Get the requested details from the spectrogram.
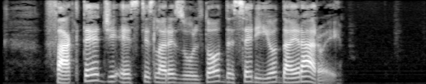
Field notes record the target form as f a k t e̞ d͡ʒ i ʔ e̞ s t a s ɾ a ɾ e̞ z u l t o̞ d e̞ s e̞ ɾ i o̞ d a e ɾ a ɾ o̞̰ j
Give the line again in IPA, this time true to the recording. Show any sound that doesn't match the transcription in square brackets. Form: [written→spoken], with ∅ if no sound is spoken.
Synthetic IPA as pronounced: f a k t e̞ d͡ʒ i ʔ e̞ s t [a→i] s [ɾ→l] a ɾ e̞ z u l t o̞ d e̞ s e̞ ɾ i o̞ d a e ɾ a ɾ o̞̰ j

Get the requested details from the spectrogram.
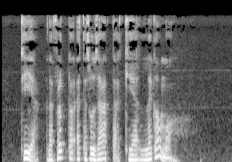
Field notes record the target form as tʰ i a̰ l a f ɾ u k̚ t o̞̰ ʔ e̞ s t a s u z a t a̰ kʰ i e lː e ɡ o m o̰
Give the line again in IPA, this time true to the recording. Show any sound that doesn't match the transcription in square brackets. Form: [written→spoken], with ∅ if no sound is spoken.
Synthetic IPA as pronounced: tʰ i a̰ l a f ɾ u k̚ t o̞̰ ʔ e̞ s t a s u z a t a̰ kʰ i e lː e ɡ o m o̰

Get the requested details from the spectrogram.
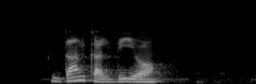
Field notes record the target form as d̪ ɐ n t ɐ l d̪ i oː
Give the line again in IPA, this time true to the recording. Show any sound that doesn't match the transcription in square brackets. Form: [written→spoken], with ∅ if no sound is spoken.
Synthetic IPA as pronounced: d̪ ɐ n [t→k] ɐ l d̪ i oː

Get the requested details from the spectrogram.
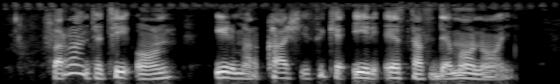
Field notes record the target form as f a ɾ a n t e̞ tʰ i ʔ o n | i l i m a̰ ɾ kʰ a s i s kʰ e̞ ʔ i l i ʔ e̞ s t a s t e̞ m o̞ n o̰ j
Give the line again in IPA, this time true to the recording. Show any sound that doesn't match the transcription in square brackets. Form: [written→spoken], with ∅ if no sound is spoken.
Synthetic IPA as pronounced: f a ɾ a n t e̞ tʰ i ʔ o n | i l i m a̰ ɾ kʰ a [s→ʃ] i s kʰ e̞ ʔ i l i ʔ e̞ s t a s [t→d] e̞ m o̞ n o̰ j

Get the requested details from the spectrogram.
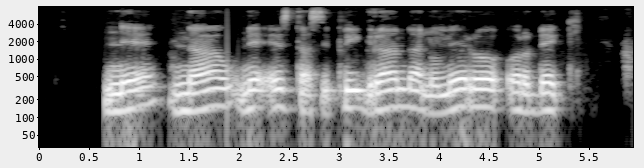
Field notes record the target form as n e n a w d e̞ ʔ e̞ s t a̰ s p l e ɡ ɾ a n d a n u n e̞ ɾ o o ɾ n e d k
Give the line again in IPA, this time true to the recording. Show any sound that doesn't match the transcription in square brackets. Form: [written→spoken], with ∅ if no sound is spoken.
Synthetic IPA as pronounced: n e n a w [d→n] e̞ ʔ e̞ s t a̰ s p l [e→i] ɡ ɾ a n d a n u [n→m] e̞ ɾ o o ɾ [n→d] e [d→∅] k

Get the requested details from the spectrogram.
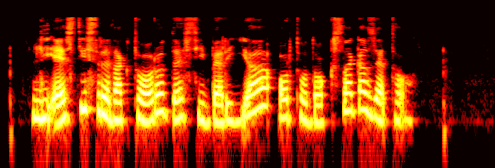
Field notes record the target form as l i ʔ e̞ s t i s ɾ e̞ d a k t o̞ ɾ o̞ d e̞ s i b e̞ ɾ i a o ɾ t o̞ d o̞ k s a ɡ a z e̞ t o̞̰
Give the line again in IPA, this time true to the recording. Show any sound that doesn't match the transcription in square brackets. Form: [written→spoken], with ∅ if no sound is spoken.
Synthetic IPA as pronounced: l i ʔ e̞ s t i s ɾ e̞ d a k t o̞ ɾ o̞ d e̞ s i b e̞ ɾ i a o ɾ t o̞ d o̞ k s a ɡ a z e̞ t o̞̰

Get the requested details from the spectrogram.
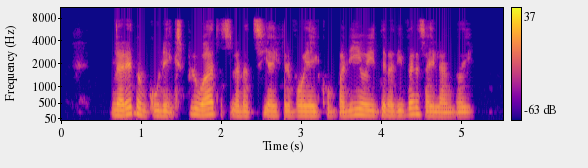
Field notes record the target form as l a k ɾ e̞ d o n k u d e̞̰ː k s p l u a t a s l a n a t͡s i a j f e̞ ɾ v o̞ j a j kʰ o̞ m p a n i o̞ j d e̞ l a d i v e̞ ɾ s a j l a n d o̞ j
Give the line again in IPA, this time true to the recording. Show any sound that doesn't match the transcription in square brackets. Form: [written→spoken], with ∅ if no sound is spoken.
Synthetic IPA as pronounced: l a [k→∅] ɾ e̞ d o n k u [d→n] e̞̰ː k s p l u a t a s l a n a t͡s i a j f e̞ ɾ v o̞ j a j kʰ o̞ m p a n i o̞ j d e̞ l a d i v e̞ ɾ s a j l a n d o̞ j

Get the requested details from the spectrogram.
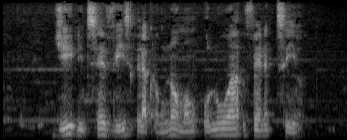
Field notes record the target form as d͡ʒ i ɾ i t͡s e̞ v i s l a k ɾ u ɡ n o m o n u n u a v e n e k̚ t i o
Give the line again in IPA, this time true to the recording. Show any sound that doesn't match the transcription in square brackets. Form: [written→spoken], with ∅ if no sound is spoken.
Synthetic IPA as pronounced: d͡ʒ i ɾ i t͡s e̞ v i s l a k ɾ [u→o] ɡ n o m o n u n u a v e n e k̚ [t→t͡s] i o

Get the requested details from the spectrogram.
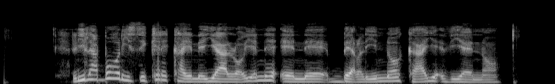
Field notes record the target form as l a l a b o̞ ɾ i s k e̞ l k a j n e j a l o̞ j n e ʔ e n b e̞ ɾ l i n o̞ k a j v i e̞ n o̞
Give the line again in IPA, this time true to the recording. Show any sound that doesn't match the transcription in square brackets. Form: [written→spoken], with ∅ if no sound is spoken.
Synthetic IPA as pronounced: l [a→i] l a b o̞ ɾ i s k e̞ l k a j n e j a l o̞ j n e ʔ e n b e̞ ɾ l i n o̞ k a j v i e̞ n o̞

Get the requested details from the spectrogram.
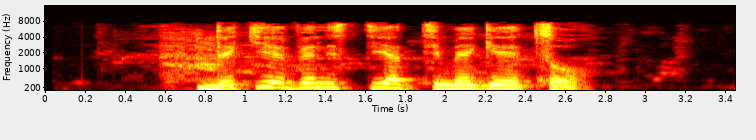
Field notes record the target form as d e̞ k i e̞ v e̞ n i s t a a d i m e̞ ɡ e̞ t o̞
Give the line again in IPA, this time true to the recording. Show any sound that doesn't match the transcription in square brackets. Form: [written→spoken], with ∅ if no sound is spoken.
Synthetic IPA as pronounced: d e̞ k i e̞ v e̞ n i s t [a→i] a [d→t] i m e̞ ɡ e̞ [t→t͡s] o̞

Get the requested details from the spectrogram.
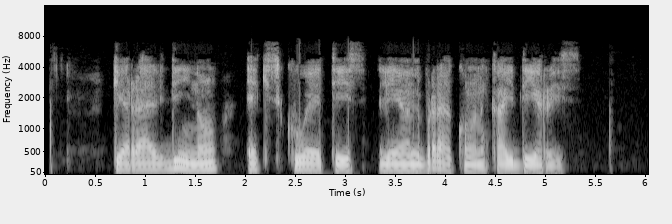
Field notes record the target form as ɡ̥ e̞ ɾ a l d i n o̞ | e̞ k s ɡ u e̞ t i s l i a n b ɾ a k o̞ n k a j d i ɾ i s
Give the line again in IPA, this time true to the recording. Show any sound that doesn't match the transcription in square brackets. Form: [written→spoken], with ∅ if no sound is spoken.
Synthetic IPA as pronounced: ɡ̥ e̞ ɾ a l d i n o̞ | e̞ k s [ɡ→k] u e̞ t i s l i a n b ɾ a k o̞ n k a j d i ɾ i s

